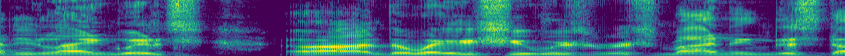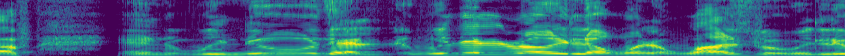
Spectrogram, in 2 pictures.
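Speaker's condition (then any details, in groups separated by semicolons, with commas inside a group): Cerebral palsy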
